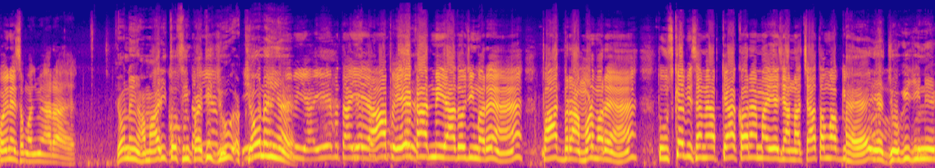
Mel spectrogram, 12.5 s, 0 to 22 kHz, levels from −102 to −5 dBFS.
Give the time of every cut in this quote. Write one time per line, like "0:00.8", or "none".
0:11.3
